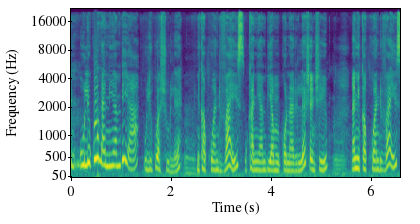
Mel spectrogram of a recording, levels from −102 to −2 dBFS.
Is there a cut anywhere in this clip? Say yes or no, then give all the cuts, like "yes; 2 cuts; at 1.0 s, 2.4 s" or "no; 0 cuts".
yes; 2 cuts; at 1.4 s, 3.5 s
